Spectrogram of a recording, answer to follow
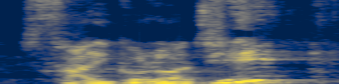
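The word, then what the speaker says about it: psychology: educational সাইকোলজি পরের ব্যাপার আগে সাইকোলজিটা জানতে হবে সাইকোলজি অর্থাৎ মনোবিজ্ঞান প্রথমেই বলি এর বানানটা ঠিক আছে সাইকোলজি বানানটার উচ্চারণে মনে হচ্ছে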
